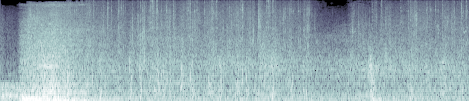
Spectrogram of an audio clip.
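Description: Quick footsteps run across a stone surface.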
